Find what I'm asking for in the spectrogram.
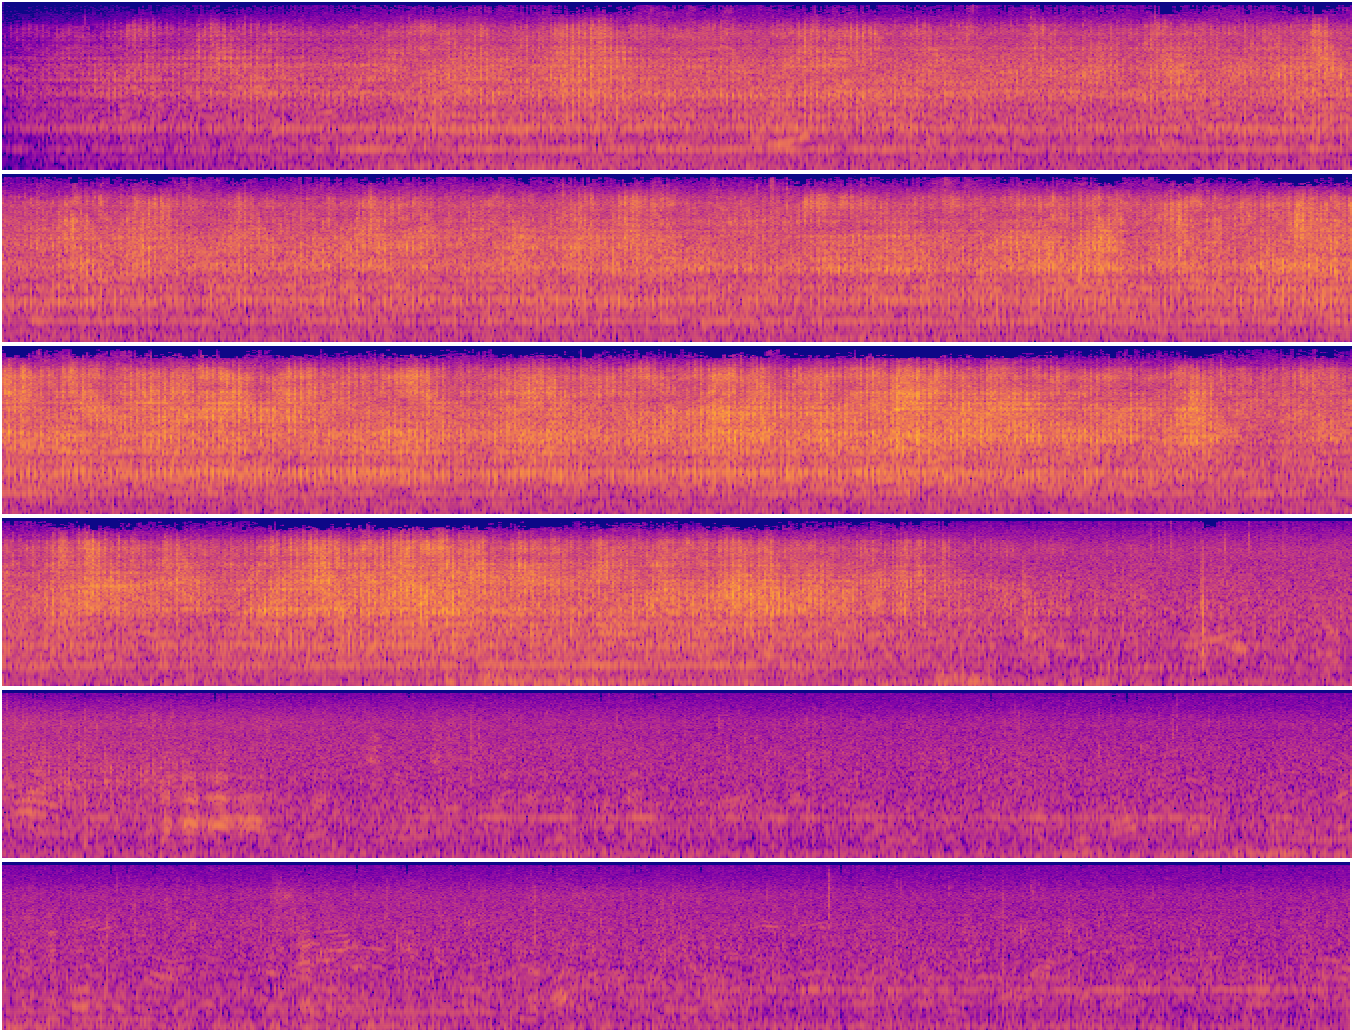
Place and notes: noon ambience at the canal, a makeshift boat drifting - running its engine occasionally to change position, tourist boat passes by, swans taking off flapping their feet in the water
